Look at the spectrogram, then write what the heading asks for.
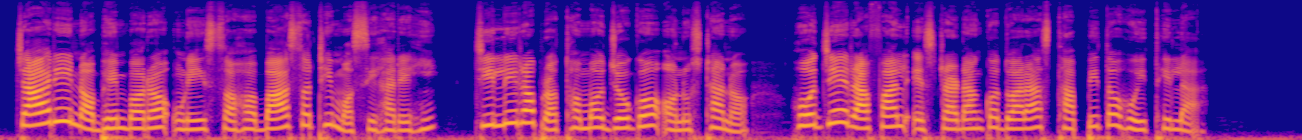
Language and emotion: Odia, neutral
